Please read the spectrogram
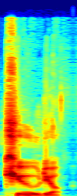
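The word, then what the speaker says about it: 給料: 네, 옆에 보시면 급료, 급료도 우리랑 같은 거죠. 발음만 좀 다르죠? 규료.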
